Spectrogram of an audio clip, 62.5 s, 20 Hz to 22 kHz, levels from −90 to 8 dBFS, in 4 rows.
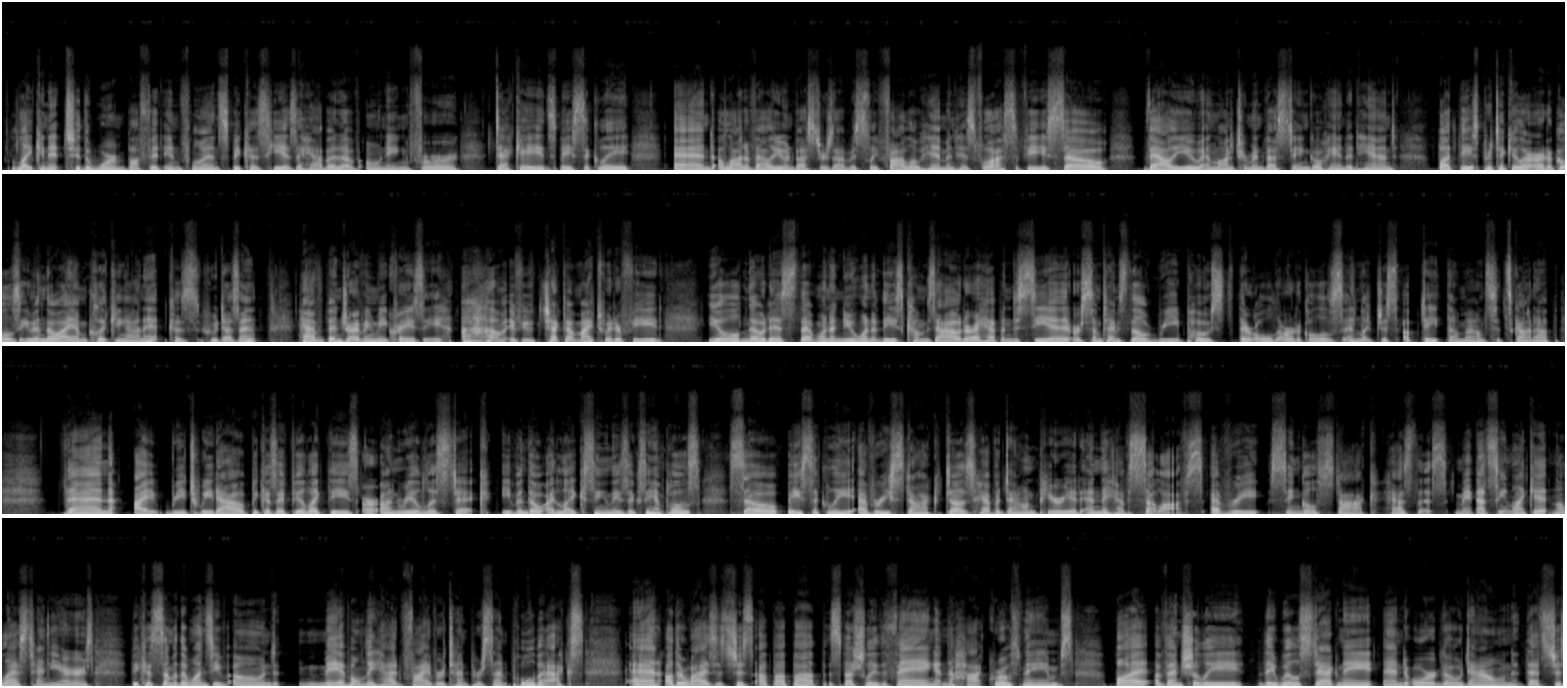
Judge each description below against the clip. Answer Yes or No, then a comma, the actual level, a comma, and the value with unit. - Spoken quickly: No, average, 180 wpm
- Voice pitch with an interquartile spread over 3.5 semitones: Yes, average, 3.9 semitones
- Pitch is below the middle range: No, medium, 170 Hz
